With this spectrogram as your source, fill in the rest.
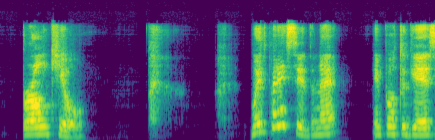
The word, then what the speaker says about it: bronchial: Now, let's see how to pronounce both of them. So, brônquio. Então, o grande é bronchial.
